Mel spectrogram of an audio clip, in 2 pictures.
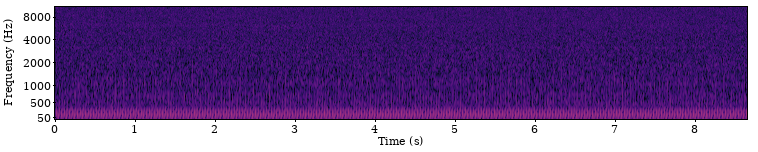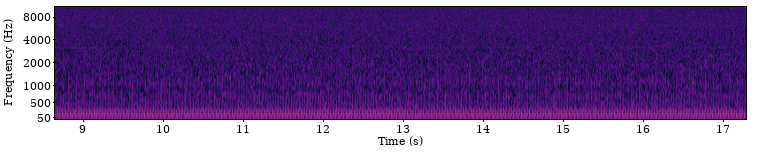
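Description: Steady hiss with a low, even hum under it and nothing else happening: the recording's background noise.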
